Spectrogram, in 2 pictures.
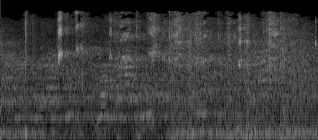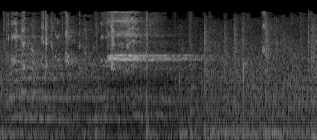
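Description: Basketball bouncing on a hardwood court, with sneakers squeaking sharply as players cut and stop, in a large, echoing hall.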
